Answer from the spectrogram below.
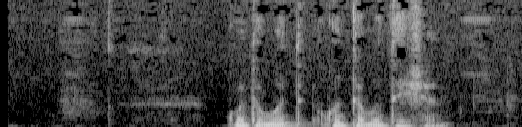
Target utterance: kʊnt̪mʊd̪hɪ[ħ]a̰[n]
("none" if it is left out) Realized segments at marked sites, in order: ʃ, n

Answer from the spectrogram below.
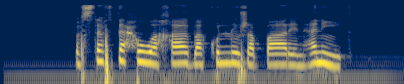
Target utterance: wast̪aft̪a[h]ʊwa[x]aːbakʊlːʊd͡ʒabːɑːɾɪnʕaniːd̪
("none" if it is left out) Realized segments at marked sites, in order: ħ, x

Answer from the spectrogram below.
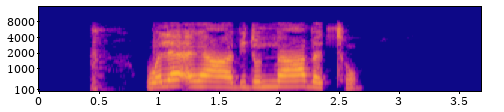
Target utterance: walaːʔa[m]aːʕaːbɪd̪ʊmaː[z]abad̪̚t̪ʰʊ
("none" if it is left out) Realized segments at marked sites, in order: n, ʕ

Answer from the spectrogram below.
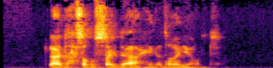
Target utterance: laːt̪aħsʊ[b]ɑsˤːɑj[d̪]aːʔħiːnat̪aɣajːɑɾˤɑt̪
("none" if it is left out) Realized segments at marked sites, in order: b, d̪

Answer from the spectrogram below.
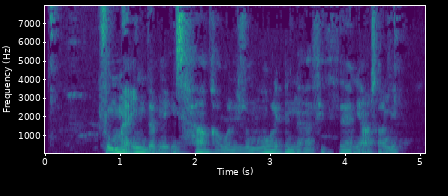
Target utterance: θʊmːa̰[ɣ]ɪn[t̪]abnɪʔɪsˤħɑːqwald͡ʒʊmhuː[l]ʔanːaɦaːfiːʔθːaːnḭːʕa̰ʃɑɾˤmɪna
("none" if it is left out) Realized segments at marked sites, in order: ʕ, d̪, ɾ

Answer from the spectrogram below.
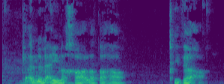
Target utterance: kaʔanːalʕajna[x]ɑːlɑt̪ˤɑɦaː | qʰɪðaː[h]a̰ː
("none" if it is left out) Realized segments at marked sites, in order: x, h

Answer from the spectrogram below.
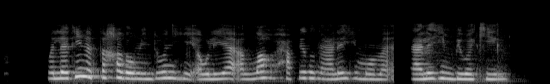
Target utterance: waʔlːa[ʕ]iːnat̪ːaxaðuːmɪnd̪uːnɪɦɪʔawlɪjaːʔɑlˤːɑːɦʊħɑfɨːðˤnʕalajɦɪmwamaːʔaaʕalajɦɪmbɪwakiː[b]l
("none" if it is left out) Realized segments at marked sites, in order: ð, none

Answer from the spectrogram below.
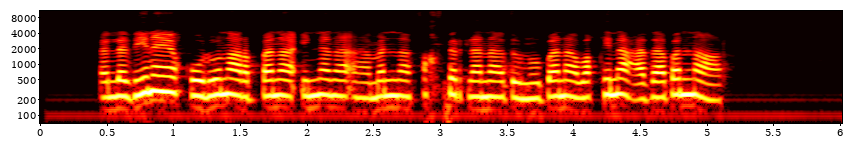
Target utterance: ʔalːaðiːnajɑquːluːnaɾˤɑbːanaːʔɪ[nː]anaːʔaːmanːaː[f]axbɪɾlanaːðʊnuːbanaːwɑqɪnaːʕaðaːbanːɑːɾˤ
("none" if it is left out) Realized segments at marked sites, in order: nː, f

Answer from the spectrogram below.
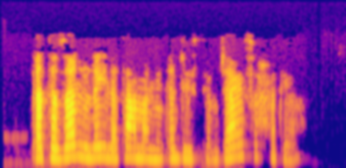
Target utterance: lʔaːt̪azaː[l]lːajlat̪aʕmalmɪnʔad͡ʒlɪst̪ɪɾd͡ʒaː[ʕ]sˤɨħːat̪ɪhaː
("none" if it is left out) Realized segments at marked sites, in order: l, ʕ

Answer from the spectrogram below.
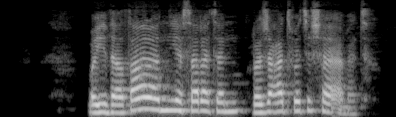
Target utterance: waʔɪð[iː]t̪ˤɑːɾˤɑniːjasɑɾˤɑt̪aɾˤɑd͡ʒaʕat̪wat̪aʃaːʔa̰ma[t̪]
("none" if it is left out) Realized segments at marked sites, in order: aː, t̪

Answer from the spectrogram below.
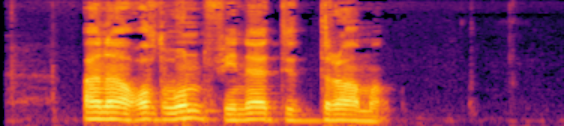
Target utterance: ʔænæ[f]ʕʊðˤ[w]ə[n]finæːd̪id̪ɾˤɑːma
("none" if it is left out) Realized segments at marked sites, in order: none, w, n

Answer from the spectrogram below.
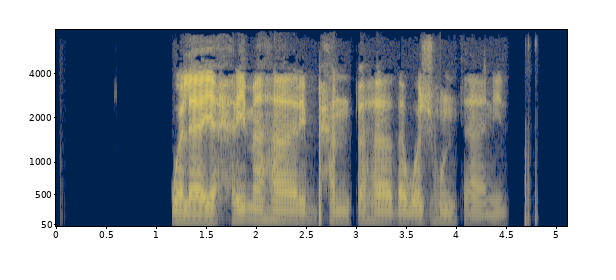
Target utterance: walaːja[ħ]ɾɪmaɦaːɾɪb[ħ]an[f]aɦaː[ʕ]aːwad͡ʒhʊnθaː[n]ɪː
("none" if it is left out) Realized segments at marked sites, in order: ħ, ħ, f, ð, n

